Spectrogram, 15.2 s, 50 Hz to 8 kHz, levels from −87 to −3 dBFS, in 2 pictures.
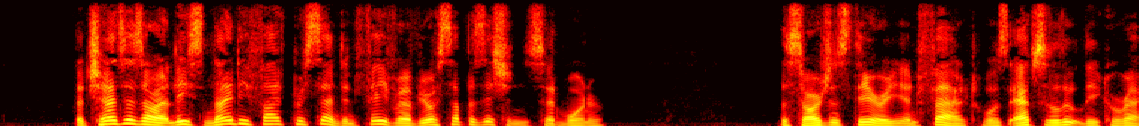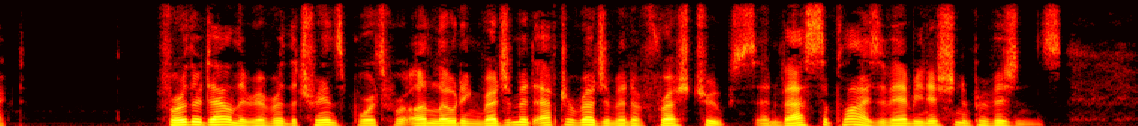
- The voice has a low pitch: Yes, low, 130 Hz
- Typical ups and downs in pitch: No, wide, 5.8 semitones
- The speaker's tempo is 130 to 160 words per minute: No, average, 180 wpm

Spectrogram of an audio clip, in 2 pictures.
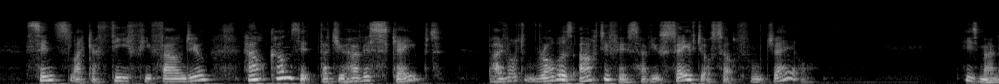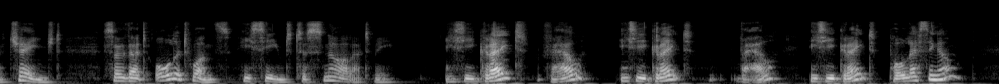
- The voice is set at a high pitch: No, medium, 155 Hz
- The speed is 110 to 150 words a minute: Yes, average, 140 wpm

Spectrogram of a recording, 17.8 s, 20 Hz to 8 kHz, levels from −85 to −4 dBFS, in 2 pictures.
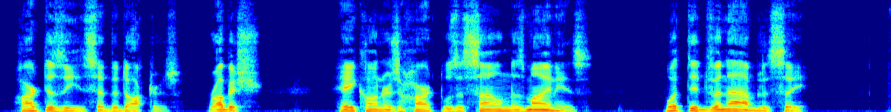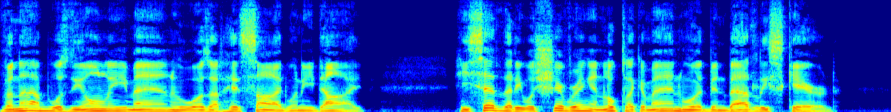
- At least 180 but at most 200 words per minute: No, average, 160 wpm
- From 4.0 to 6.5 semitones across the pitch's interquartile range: Yes, average, 4.8 semitones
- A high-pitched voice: No, low, 110 Hz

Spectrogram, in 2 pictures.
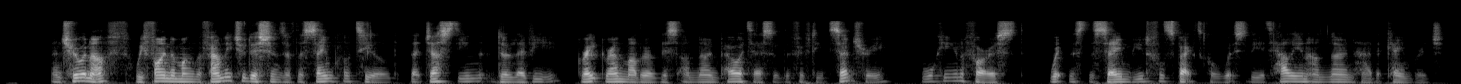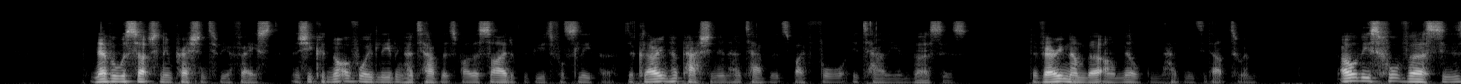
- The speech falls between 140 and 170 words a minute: No, average, 185 wpm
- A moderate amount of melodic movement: Yes, average, 4.5 semitones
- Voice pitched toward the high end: No, low, 115 Hz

